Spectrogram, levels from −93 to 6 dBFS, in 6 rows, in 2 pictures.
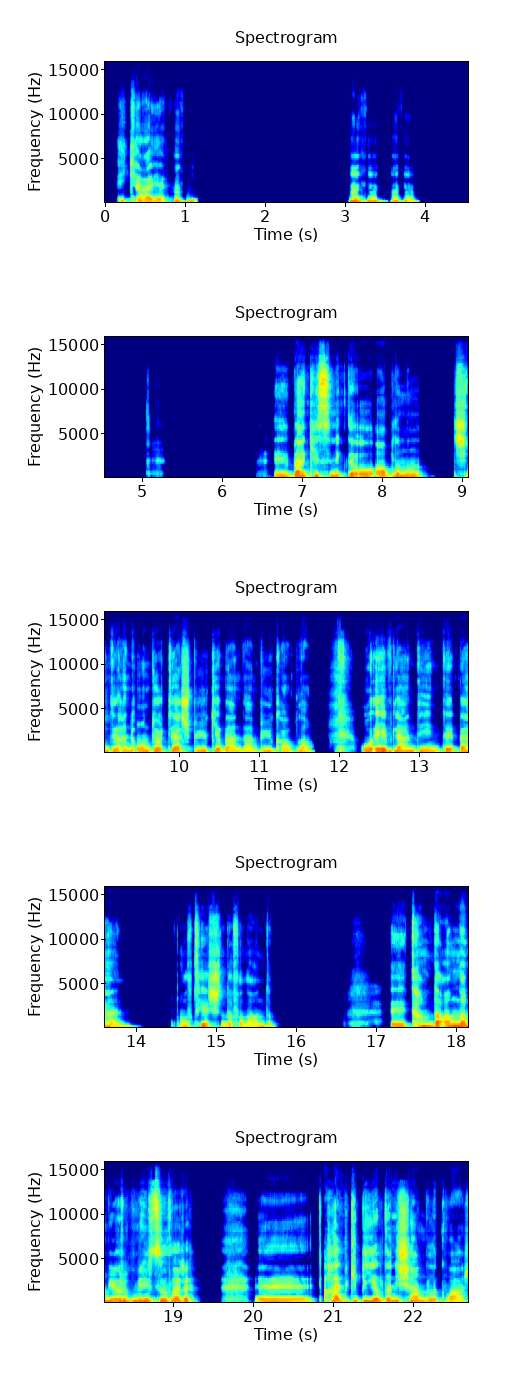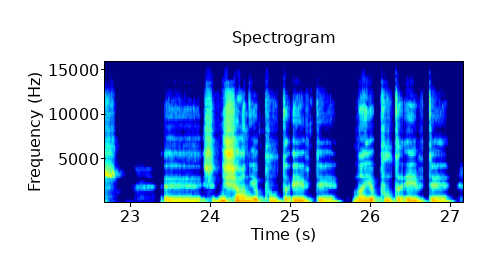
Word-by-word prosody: Hikâye. 195 -9 -2
Hı - - +1
hı. 210 +1 -5 1.9
Hı 235 - +4
hı. 200 -1 -2
Hı 205 - -2
hı. 190 -2 -5 2.8
Eee, 200 0 +1
ben 235 0 +6
kesinlikle 245 +1 +2
o 220 - +3
ablamın 205 +1 +2 0.4
şimdi, 185 +1 -1
hani, 175 +1 -2
14 185 +2 0
yaş 185 -1 +1
büyük 205 +3 -3
ya, 165 -3 +1
benden 140 -2 -4
büyük 140 0 -5
ablam, 125 -1 -4 0.6
o - - +3
evlendiğinde 180 -9 +2
ben 190 -1 -1 0.6
6 195 +4 -2
yaşında 155 -7 -1
falandım. 130 -6 -6 1.5
Eee, 80 -1 +1
tam 225 +3 +2
da 235 - +8
anlamıyorum 200 0 +5
mevzuları. 210 +1 +4 0.8
Eee, 190 -2 0
hâlbuki 210 +3 +1
1 235 - +3
yıl 240 -1 +4
da 275 - +3
nişanlılık 230 - 0
var. 135 -3 -4 0.5
Eee, 75 -1 -8
şimdi 175 - -7
nişan 185 0 +1
yapıldı 165 -6 -6
evde, 120 -1 -5
kına 150 -1 -4
yapıldı 150 -1 -4
evde. 125 0 -5
190 Hz, 105 wpm, -23 LUFS, 150-215 Hz, 2.8 s, da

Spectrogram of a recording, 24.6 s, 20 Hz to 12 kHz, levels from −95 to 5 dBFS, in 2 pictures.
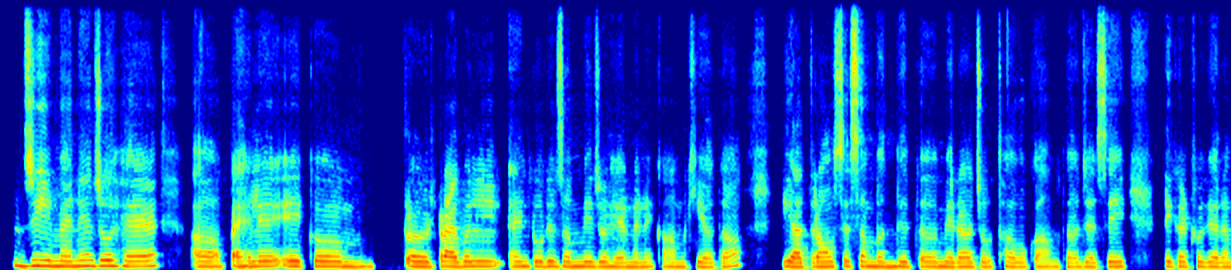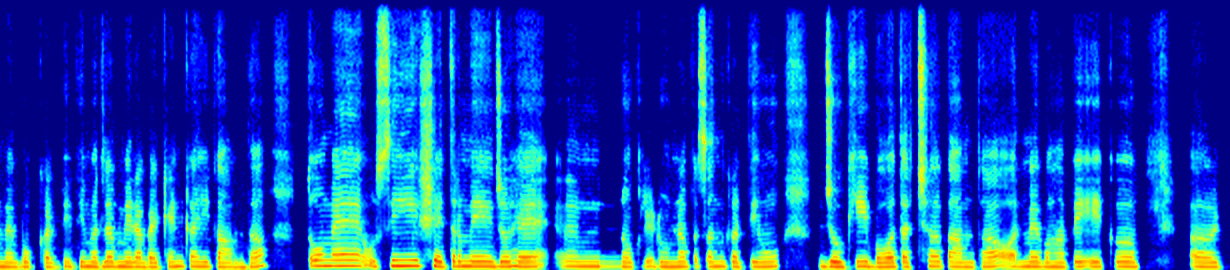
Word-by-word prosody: जी। 245 +1 +3
मैंने 230 +1 +3
जो 245 +1 +4
है 225 +1 +3 0.4
अ, - - -1 0.3
पहले 215 +1 +4 0.3
एक 220 0 -3
अ, 210 -2 0 0.3
ट्रैवल 220 0 +4 0.3
एंड 215 0 0
टूरिज्म 220 -1 +1
में 215 0 +3
जो 210 +1 +1
है 200 -1 +1
मैंने 200 0 0
काम 205 -1 -3
किया 200 -1 0
था, 220 +6 -1 0.4
यात्राओं 210 -1 +4
से 210 +1 -1
संबंधित 210 -1 +1 0.2
मेरा 205 0 +2
जो 200 - -1
था 210 -3 -2
वो 200 0 -2
काम 100 0 -3
था, 200 - -4
जैसे 205 +1 -1 0.4
टिकट 215 -2 -2
वग़ैरह 205 -1 0
मैं 200 -1 0
बुक 200 0 -3
करती 200 +1 -5
थी, 205 +3 -4
मतलब 210 0 0
मेरा 205 0 +1
बैकएंड 200 +2 -2
का 215 - -2
ही 210 -1 -1
काम 195 -2 -2
था। 210 +6 -2 0.4
तो 240 - +1
मैं 245 -1 +1
उसी 245 +3 +1
क्षेत्र 225 -2 +1
मैं 220 -1 +2
जो 215 +1 +1
है 210 -1 +2
अ, - - -19
नौकरी 215 -1 -4
ढूँढना 205 0 0
पसंद 210 0 -3
करती 210 -1 -3
हूँ। 210 +1 -1 0.4
जो 210 0 +4
कि 220 0 0
बहुत 205 +1 +2
अच्छा 220 +2 -1
काम 200 -2 -2
था 205 +1 +1
और - - -1
मैं 210 0 +1
वहाँ 200 0 -1
पे 215 - 0 0.2
एक 205 0 -8 0.7
अ, 200 -1 0
210 Hz, 160 wpm, -21 LUFS, 200-220 Hz, 0.7 s, जो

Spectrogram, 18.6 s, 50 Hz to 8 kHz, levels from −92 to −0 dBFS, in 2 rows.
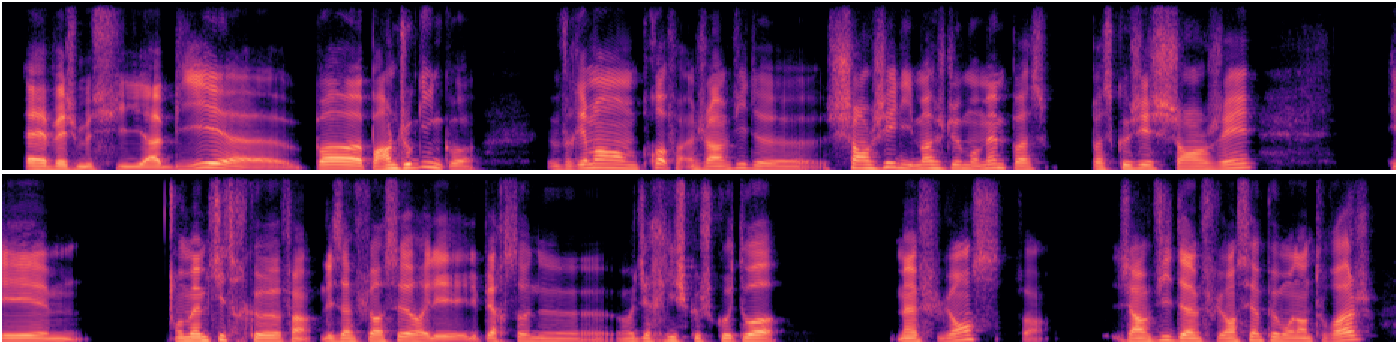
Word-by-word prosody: eh 145 -2 +6
beh, 125 -1 +3
je 120 - -6
me 120 - -1
suis 120 0 -4
habillé, 130 - +4
heu, 280 -6 -2
pas 160 -2 +6
pas - - +1
en 155 - +6
jogging, 185 +4 +1
quoi. 130 -3 -5 0.5
Vraiment 170 +4 +1
propre, - - -1
enfin, - - -7
j'ai 140 0 0
envie 145 +7 -1
de 130 -5 -5
changer 175 +2 +1
l'image 165 -3 -1
de 165 - -3
moi-même 160 +4 -2
parce 145 -3 -3 0.3
parce 145 -3 -4
que 160 - -1
j'ai 160 +1 0
changé 150 +6 -1 0.9
et 130 -1 +2
mmh, 125 -2 -5 0.7
au 145 - +1
même 155 +1 +5
titre 190 +3 -3
que, 135 -3 +3
enfin, 125 - -1
les 125 0 -3
influenceurs 145 +2 +1
et 120 - +1
les 115 -4 0
les - - -7
personnes, 135 +2 -3
heu, 120 -2 -8
on 115 - -10
va 120 - -4
dire 135 +2 -3
riche 145 +1 -3
que - - -5
je 130 - -6
côtoie, 140 +1 +2 0.7
m'influencent, 140 +8 0
enfin, - - -10 0.5
j'ai 145 - -3
envie 140 +6 +1
d'influencer 135 0 +1
un - - -3
peu 155 +1 -3
mon 145 -1 -1
entourage 145 +8 0
145 Hz, 185 wpm, -24 LUFS, 130-160 Hz, 0.9 s, eh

